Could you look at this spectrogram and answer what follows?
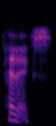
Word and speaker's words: Penix: You have to properly pronounce it. Penix.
